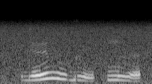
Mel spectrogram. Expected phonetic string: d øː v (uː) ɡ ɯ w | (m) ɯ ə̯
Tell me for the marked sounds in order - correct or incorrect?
correct, correct

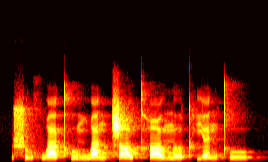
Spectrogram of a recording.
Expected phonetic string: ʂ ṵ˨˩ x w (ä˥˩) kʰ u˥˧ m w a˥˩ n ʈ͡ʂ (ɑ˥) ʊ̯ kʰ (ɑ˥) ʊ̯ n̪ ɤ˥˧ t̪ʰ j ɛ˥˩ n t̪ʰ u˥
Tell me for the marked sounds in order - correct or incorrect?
incorrect, incorrect, correct

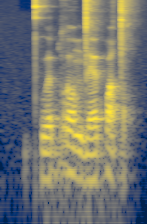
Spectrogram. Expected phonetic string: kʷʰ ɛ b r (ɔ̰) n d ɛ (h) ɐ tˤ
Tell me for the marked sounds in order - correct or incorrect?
incorrect, incorrect

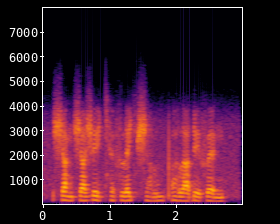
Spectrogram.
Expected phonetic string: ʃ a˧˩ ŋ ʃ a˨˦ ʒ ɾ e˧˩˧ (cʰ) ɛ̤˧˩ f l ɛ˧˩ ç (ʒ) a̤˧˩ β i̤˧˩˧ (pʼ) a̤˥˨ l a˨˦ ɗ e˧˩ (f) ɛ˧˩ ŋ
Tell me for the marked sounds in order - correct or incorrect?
correct, incorrect, correct, correct

